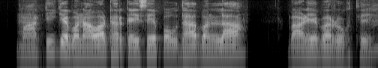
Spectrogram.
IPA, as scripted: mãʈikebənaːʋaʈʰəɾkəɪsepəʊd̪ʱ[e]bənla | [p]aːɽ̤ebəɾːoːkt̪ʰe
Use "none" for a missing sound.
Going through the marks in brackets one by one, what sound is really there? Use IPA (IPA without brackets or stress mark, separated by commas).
a, b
